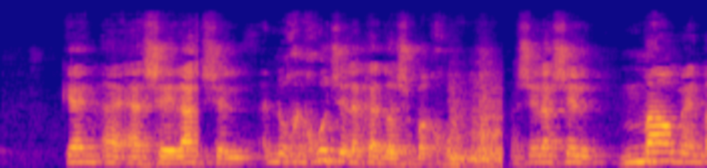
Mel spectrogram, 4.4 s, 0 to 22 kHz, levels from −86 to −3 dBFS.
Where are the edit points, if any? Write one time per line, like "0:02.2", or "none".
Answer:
0:01.2
0:03.1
